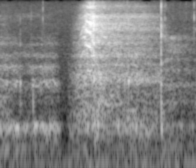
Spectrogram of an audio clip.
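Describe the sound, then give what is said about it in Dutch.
A slow, soft breath drawn in through the nose and down into the belly during a conscious breathing exercise. It is a single quiet, airy inhale with a faint hiss, set against a low steady background. “adem allereerst even in naar je buik, via je neus.”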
